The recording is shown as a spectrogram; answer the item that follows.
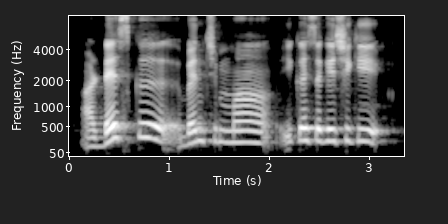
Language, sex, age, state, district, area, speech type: Maithili, male, 30-45, Bihar, Darbhanga, rural, spontaneous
